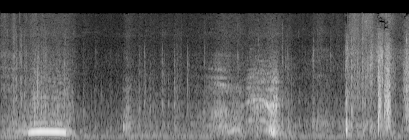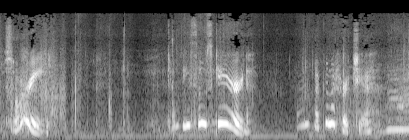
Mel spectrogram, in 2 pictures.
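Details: Maggie and Abbie, two Mini LaMancha goats from a sale barn being tamed and learning to eat from a hand, give short steady bleats and longer wavering, sliding calls, with a human voice talking between them.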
